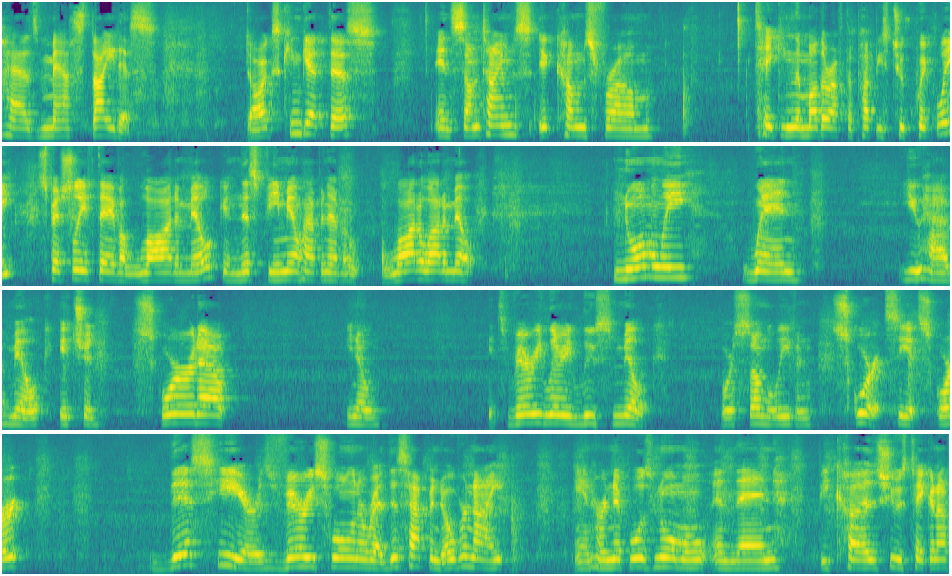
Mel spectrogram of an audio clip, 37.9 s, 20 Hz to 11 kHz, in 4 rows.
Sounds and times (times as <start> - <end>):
Speech: 0.0 - 1.6, 2.4 - 6.6, 7.4 - 14.4, 15.6 - 17.6, 18.5 - 21.4, 22.4 - 22.8, 23.8 - 25.6, 26.2 - 28.7, 29.9 - 33.6, 34.2 - 37.9.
